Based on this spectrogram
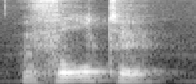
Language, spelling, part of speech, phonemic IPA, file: Dutch, volte, noun, /ˈvɔltə/, Nl-volte.ogg
- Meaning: 1. turning (of a horse in a circular movement, or in dancing) 2. fullness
